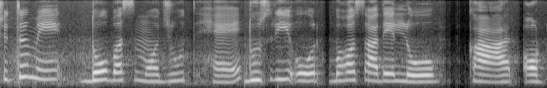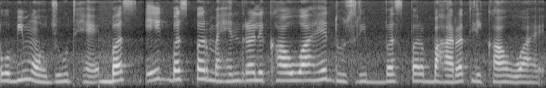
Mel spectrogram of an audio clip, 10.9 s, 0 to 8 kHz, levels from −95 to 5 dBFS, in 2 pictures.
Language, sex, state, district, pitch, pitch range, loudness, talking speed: Hindi, female, Chhattisgarh, Bastar, 250 Hz, 230-270 Hz, -16 LUFS, 170 wpm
